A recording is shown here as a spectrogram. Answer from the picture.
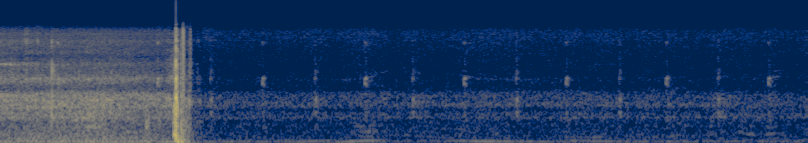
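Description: Steady car cabin noise ends with a single loud thump about a second and a half in, a car door being shut. After that, inside the closed, idling car, the indicator relay ticks steadily, a little under three clicks a second, the hazard or turn-signal flasher left running.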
